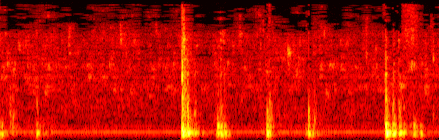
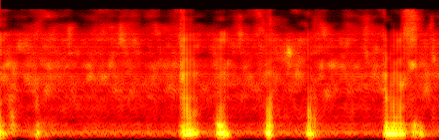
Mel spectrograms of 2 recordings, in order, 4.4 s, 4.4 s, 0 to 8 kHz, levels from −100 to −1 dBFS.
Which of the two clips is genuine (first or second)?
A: first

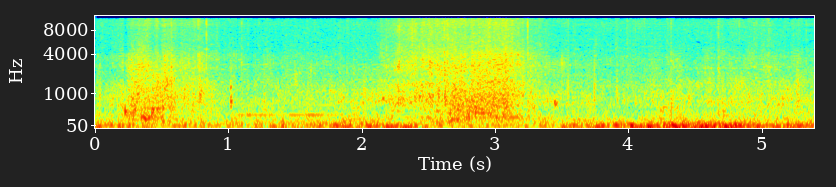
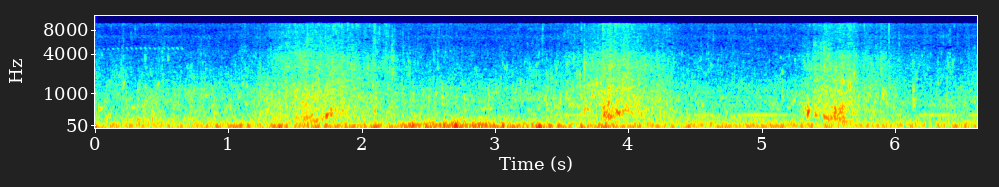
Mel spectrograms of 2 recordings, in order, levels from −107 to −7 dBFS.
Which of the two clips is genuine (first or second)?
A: second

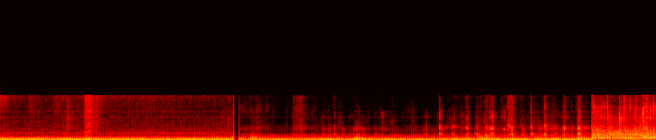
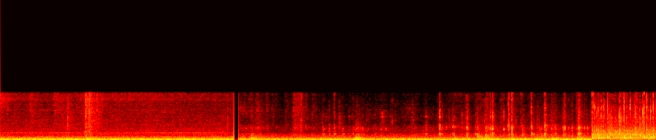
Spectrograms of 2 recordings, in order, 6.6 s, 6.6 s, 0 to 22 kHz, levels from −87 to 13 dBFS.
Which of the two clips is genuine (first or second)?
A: second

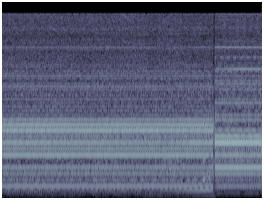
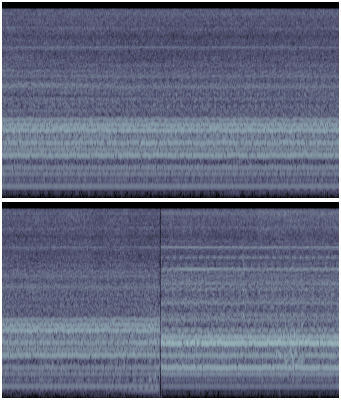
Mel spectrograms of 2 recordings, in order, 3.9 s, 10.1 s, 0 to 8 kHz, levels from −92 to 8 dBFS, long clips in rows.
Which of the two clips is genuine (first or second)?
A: first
